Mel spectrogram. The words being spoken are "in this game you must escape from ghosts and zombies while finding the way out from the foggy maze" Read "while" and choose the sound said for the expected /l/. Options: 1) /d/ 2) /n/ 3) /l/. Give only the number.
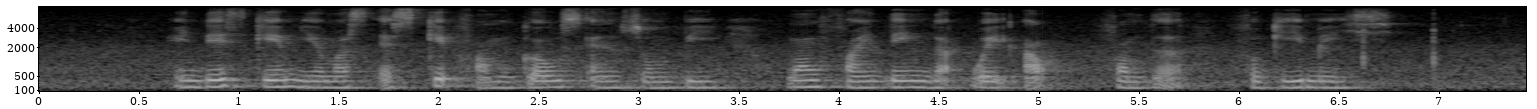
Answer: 2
